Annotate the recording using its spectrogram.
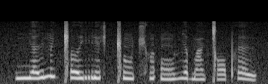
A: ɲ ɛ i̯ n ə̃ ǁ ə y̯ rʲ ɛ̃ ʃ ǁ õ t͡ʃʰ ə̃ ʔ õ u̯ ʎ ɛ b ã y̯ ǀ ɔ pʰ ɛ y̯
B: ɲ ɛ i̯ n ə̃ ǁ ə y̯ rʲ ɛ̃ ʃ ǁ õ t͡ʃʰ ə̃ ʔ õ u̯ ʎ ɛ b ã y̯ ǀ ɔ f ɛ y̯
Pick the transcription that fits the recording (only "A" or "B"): A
